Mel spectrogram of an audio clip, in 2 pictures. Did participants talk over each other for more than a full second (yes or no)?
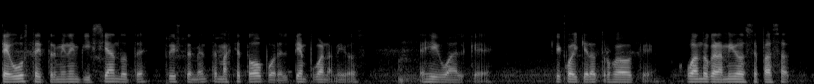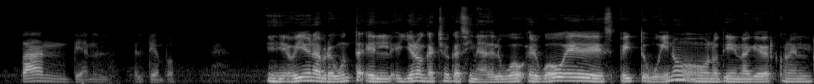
no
